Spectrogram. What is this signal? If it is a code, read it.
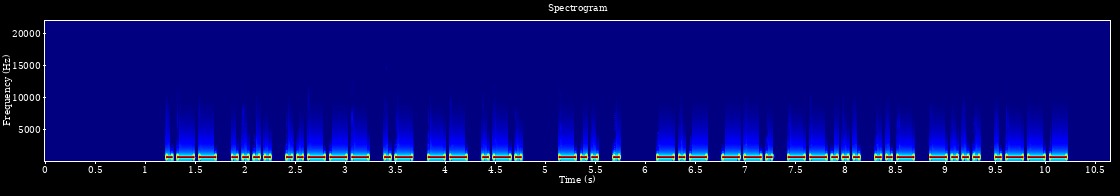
Morse code, heard as a keyed tone, about 22 wpm, 700 Hz. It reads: WH2AMR DE KG7UBJ
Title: USA Callsign DE Callsign - 6 Characters - 22wpm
